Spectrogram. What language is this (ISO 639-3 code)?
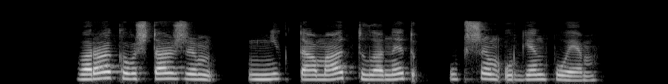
chm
